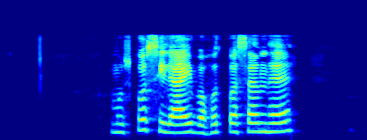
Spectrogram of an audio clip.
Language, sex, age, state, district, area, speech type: Hindi, female, 30-45, Uttar Pradesh, Chandauli, rural, spontaneous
